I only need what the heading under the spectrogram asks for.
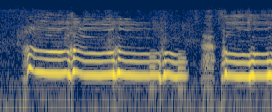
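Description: Soft, whimpering cries from outside a door in a string of high, wavering whines, each held briefly, with a short breathy gap before the last few sobs. No one speaks.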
